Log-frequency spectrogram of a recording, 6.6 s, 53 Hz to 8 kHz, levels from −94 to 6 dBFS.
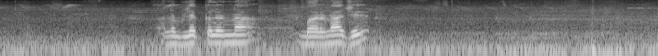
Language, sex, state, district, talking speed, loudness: Gujarati, male, Gujarat, Gandhinagar, 55 wpm, -20 LUFS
